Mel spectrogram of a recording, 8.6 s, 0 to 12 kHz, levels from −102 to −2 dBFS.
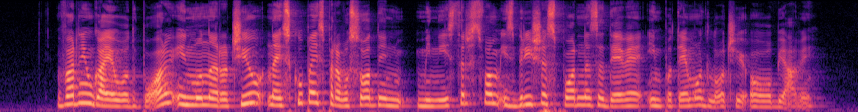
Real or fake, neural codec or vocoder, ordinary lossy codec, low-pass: real; none; none; none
